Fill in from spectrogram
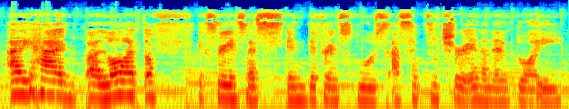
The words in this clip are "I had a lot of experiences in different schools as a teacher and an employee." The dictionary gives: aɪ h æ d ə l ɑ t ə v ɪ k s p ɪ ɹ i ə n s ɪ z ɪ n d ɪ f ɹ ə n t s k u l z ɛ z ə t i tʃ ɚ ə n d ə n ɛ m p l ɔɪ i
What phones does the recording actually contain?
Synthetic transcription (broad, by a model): aɪ h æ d ə l ɑ t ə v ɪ k s p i ɹ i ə n s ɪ s ɪ n d ɪ f ɹ ə n t s k u l s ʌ s ə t i tʃ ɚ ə n ə n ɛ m p l ɔɪ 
